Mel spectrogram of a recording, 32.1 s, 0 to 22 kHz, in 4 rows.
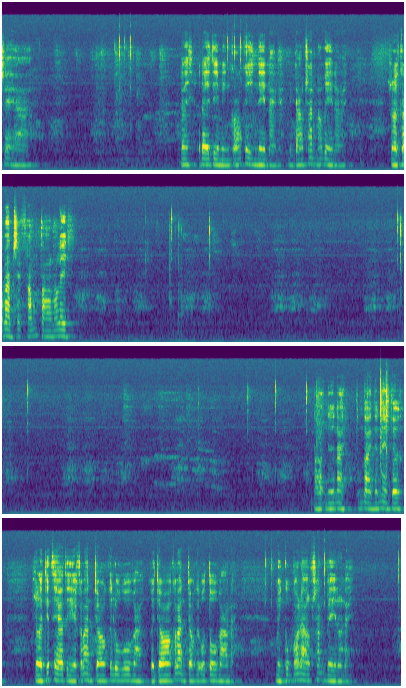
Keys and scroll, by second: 23.5 Return.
